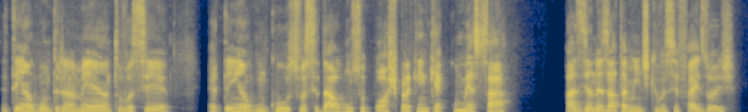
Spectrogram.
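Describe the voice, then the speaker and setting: A Brazilian man asking casual interview questions as a podcast host, halting and rephrasing as he goes. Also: sits high.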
